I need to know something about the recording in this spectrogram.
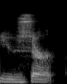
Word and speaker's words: usurp: I I played Olivia and it's if I do not usurp. Lauren says to pronounce the Z sound in user. Even though it's an English thing to do, but I just I'm trusting him at this point.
